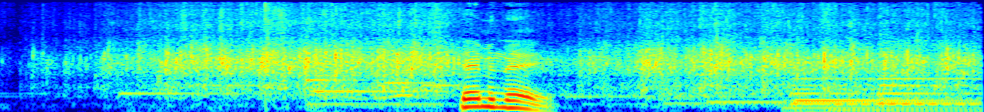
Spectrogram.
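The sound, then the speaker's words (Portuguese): An audience applauds in a steady, sustained wash of clapping for the whole clip, with a voice briefly speaking over it and held musical tones entering near the end. “Pode aplaudir.”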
